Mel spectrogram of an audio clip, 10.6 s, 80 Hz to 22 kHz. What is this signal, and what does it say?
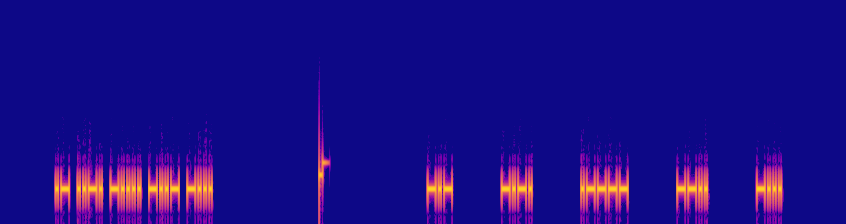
Morse code, heard as a keyed tone, about 36 wpm, spaced as for 18 wpm, 700 Hz. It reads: AF6XB KC1ZB
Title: USA Call Signs - 5 Characters - 6x Character Spacing - 35wpm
